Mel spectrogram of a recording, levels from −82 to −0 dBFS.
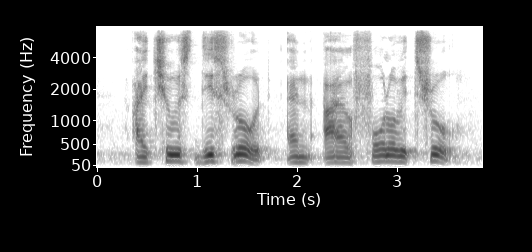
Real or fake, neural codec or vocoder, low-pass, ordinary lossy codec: fake; vocoder, 44.1 kHz, 80 mel bands, Vocos; 7.2 kHz; none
